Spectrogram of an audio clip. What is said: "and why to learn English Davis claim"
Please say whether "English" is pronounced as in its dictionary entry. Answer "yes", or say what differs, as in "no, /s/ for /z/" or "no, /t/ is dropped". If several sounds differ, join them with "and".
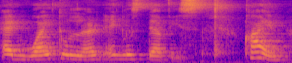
no, /s/ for /ʃ/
